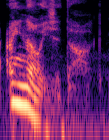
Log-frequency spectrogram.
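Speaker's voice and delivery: whispered under the breath. Real, not acted. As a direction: mutter it to yourself. Repeat under his breath.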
